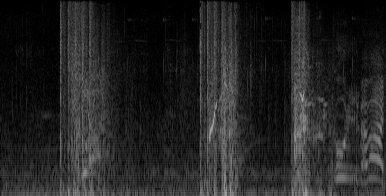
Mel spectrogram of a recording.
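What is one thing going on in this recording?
Gunshots ring out sharply a few times.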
